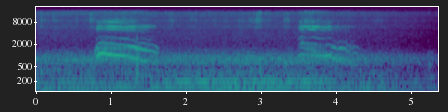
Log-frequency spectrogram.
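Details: Velvet scoter on Lake Sempach, Switzerland, 28 February 2018, gives two harsh, nasal, downslurred calls about three seconds apart, over a steady low rumble of wind or water.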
